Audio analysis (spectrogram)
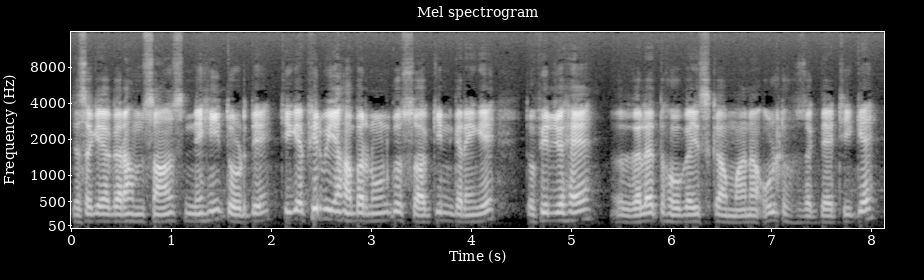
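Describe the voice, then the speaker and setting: A man teaching Quran recitation step by step, spelling out letters with their vowel marks and often checking in with his listeners, then chanting verses slowly. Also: mid-range voice, steady tone, sharp tone, lo-fi sound. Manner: switches between quick explanation and slow drawn-out chanted recitation.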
